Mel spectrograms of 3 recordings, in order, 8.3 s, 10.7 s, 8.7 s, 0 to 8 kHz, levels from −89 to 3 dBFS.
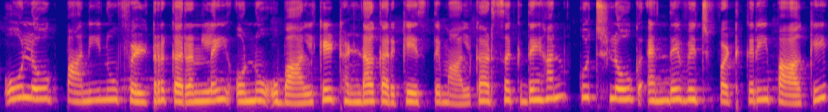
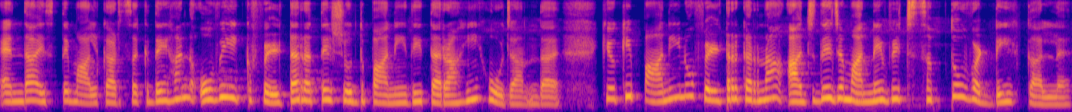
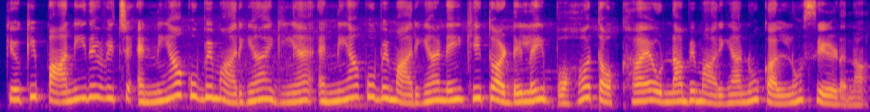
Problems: background sounds at intervals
